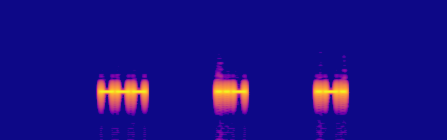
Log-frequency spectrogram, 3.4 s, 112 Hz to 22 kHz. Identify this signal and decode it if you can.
Morse code, heard as a keyed tone, about 40 wpm, spaced as for 14 wpm, 700 Hz. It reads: OUR
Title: 6x Character Spacing - Top 300 Words - 40wpm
